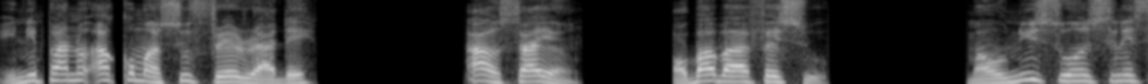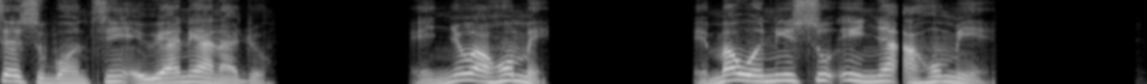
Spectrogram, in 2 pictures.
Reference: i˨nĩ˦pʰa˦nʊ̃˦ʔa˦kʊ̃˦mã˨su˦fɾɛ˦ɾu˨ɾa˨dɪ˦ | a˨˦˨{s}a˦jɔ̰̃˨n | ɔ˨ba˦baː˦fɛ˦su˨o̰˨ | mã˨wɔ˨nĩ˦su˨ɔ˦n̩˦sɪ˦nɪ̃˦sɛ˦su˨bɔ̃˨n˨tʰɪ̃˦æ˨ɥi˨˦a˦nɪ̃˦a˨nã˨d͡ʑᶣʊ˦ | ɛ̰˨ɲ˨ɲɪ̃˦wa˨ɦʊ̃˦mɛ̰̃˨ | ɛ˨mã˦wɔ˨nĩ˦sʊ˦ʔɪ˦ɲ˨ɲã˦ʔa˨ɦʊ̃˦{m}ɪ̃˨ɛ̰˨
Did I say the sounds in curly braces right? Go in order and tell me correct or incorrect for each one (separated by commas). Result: correct, correct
